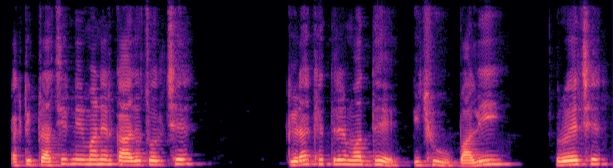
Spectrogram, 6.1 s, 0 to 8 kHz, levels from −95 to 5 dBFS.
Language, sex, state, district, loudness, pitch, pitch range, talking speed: Bengali, male, West Bengal, Paschim Medinipur, -17 LUFS, 195 Hz, 180-210 Hz, 115 wpm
